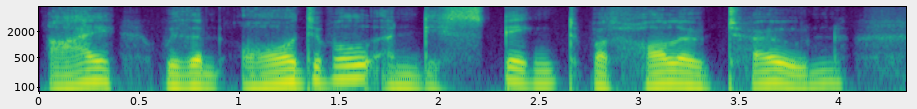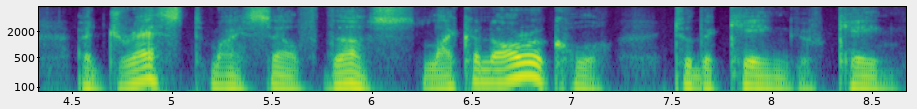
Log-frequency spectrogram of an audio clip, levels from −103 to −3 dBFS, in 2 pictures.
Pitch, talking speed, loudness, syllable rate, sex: 105 Hz, 145 wpm, -21 LUFS, 3.8 syllables/s, male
